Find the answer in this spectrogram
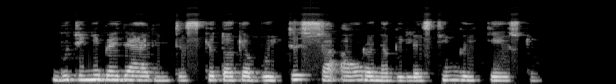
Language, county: Lithuanian, Kaunas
